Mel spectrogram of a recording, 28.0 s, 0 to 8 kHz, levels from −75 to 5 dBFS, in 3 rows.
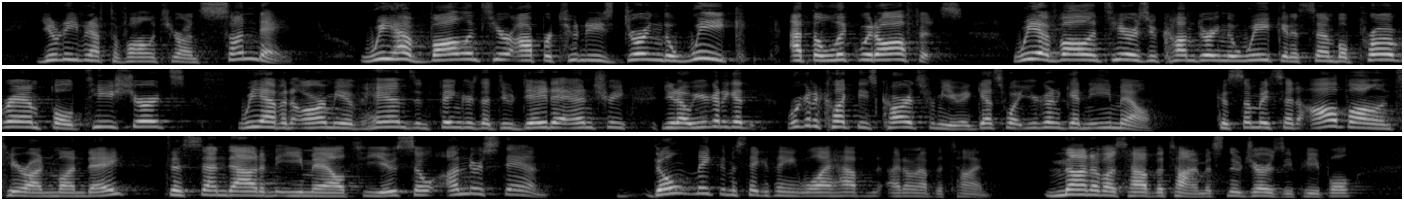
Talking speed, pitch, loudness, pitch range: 230 wpm, 225 Hz, -26 LUFS, 190-250 Hz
